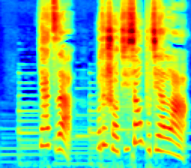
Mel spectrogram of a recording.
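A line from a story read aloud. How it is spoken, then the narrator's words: Sudden shout. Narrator (Chinese): 多兹忽然喊道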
